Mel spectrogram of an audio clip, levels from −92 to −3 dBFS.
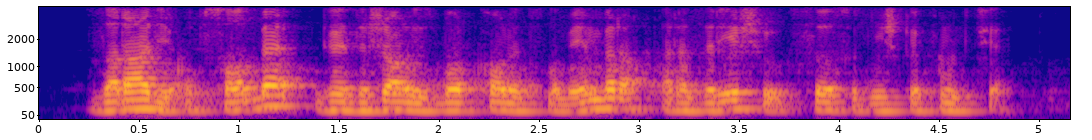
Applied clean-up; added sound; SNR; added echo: neural separator model SepFormer DNS4.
